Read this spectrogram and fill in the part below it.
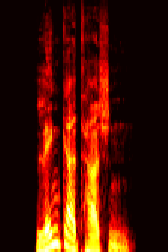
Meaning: plural of Lenkertasche
- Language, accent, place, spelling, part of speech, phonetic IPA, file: German, Germany, Berlin, Lenkertaschen, noun, [ˈlɛŋkɐˌtaʃn̩], De-Lenkertaschen.ogg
